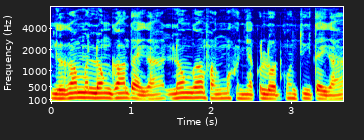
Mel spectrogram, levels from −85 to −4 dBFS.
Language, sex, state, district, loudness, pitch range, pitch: Wancho, male, Arunachal Pradesh, Longding, -15 LUFS, 130-155 Hz, 140 Hz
